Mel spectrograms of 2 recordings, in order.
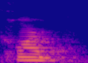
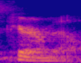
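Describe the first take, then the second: First: The middle vowel is dropped from the word. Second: The middle vowel is clearly pronounced in the word. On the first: This is how people from Western Kansas say it. The speaker calls it wrong. "if you're like me, you're from Western Kansas, you might pronounce it" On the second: This follows the spelling of the word. The speaker calls it right. "you know it has an A in there"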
